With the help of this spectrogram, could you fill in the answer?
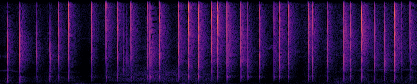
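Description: Long natural nails tap and scratch, close up, on the glass back and aluminium frame of a hand-sized, solid rose gold iPhone. Around thirty quick, sharp, bright clicks come in an uneven rhythm, each dying away almost at once. Faint scratching fills the gaps between them.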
